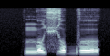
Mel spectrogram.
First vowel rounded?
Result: yes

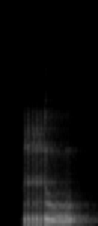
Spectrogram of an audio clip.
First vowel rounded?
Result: yes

